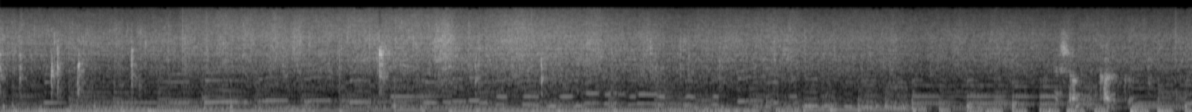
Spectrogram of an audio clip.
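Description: Pork fillet sautéing in melted butter in a pan, a continuous bright sizzle with irregular stirring and scraping moves running throughout, close and fairly loud with no voices.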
